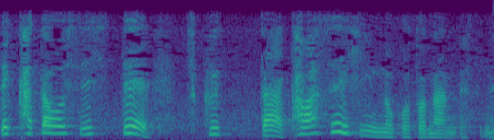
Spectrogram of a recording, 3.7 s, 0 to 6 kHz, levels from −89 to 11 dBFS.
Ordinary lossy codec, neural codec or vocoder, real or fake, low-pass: none; none; real; 5.4 kHz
